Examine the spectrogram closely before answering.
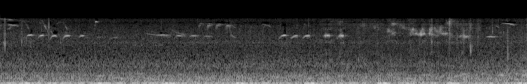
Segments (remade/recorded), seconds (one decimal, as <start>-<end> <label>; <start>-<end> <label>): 0.0-3.2 recorded; 3.2-4.8 remade; 4.8-5.3 recorded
